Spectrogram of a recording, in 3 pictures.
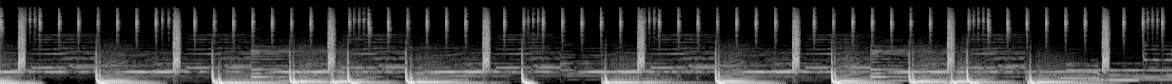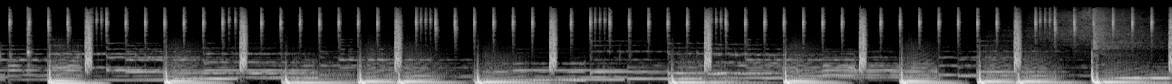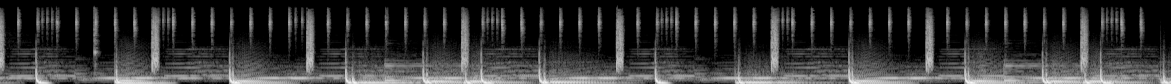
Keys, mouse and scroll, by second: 12.6 Delete, 13.0-15.3 drag, 16.8 z, 17.1-24.8 drag, 25.3 click, 27.3 click, 28.7-30.8 alt+shift+drag, 34.7 alt+shift+click.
